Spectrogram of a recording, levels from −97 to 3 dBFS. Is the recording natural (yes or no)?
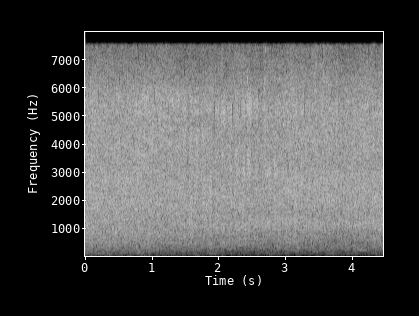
yes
